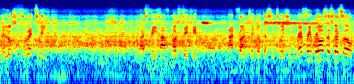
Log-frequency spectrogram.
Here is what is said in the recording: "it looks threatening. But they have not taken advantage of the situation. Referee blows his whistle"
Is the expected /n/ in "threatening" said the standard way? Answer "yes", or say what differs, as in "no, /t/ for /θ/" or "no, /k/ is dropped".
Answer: no, /l/ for /n/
